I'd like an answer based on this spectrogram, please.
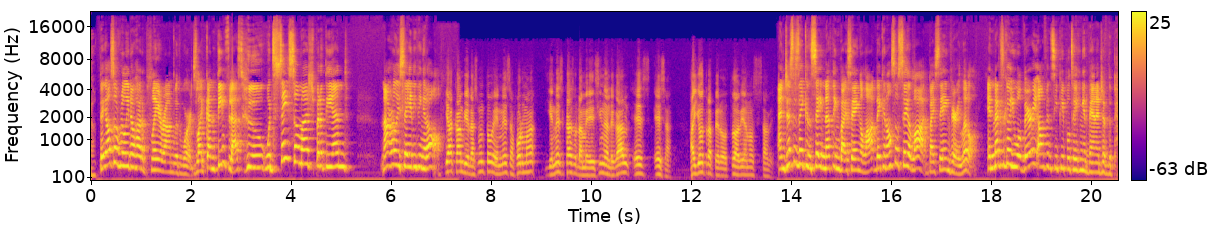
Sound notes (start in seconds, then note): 7.3 speaking Spanish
